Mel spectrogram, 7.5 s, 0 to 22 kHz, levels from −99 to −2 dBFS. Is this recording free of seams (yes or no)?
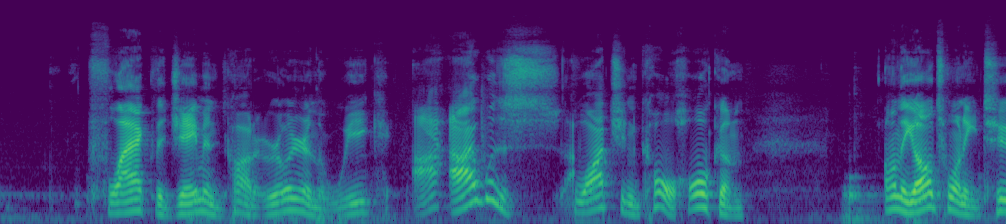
no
